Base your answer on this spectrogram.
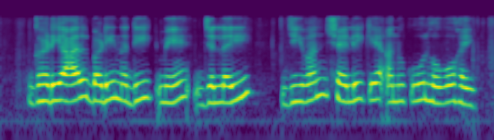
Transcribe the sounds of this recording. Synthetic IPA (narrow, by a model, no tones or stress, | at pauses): ɡʱəɽijaːlbəɽinəd̪iːkmẽd͡ʒɪlːəi | d͡ʒiːʋənʃeːlikeʔənʊkuːlɦoːʋoɦəiː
